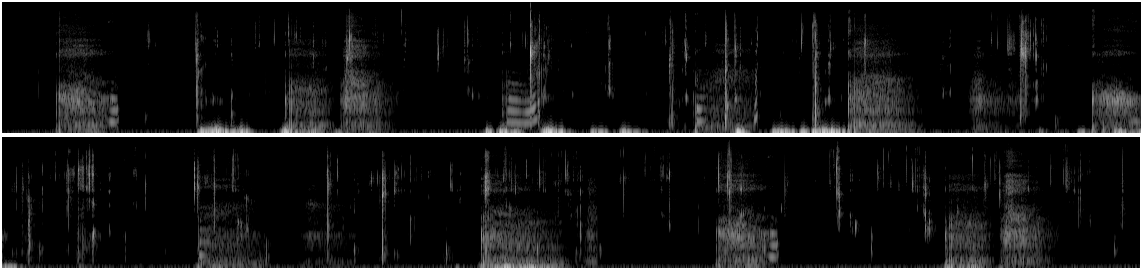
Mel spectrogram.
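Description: Wet licking and mouth sounds on a face in a Japanese ASMR role-play, many squishy, smacking bursts in an irregular rhythm with short silent gaps, no talking.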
